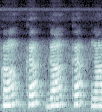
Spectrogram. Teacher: തൊണ്ടയിൽ വെച്ചാണ് നമ്മൾ ഈ ക, ഖ, ഗ, ഖ, ങ പറയുന്നത് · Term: കണ്ട്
